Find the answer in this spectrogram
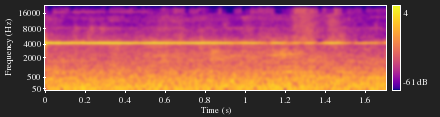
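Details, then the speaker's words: Phoenix NCPAP 300 bubble CPAP machine for preterm babies in NICU being switched on with its compressor: steady high-pitched electronic start-up tone over faint room noise. "So we will start this bubble CPAP machine, Phoenix and CPAP 300. This is the compressor. We have to start it here."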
